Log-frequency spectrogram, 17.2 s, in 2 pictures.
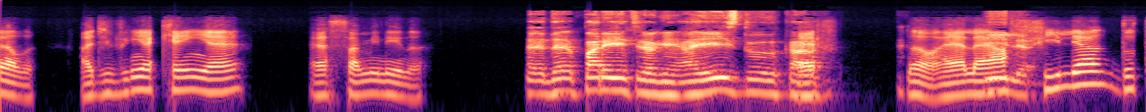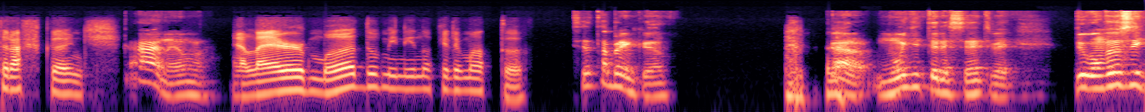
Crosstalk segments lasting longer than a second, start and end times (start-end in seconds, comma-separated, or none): none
